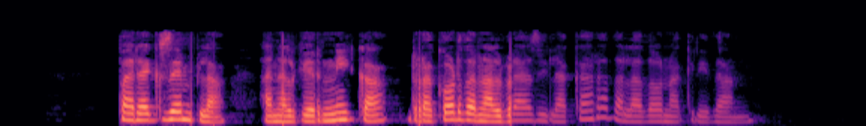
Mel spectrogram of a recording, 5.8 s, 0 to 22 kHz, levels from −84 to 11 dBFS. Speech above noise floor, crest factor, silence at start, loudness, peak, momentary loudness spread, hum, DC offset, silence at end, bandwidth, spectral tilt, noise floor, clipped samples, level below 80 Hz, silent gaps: 69 dB; 18 dB; 0.8 s; -17 LUFS; -2 dBFS; 18 LU; none; under 0.1%; 0.9 s; 8 kHz; -6 dB/octave; -87 dBFS; under 0.1%; -54 dBFS; none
